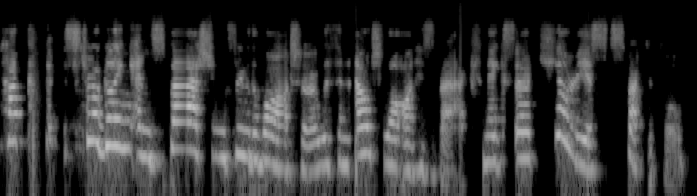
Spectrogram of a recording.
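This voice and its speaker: A woman's voice: high voice, lively intonation, unhurried, pushed and bright, full character voice, rough recording. A woman narrating a scripted radio play in an arch, theatrical storytelling manner. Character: animated storytelling narrator of an outlaw adventure.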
